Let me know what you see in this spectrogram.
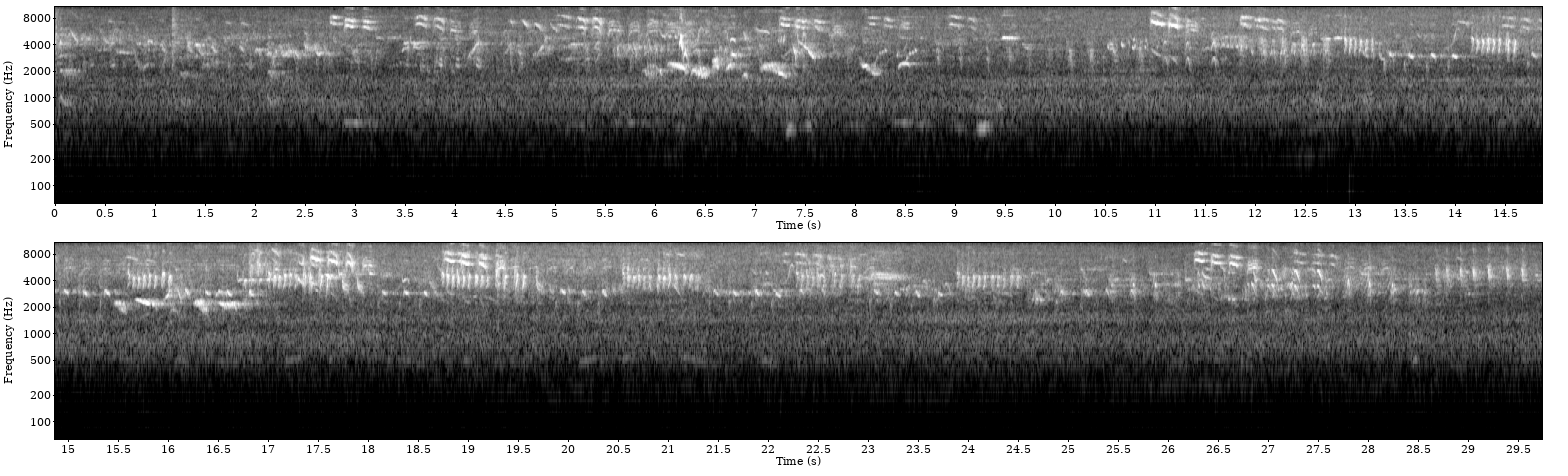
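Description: Several wild birds singing and chirping together. A louder song phrase stands out twice, about six seconds in and again around sixteen seconds.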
